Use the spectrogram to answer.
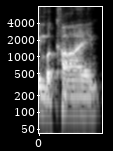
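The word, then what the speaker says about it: MacKay: edited by uh uh robert b makai it's spelled like mccain um and he was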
